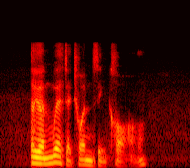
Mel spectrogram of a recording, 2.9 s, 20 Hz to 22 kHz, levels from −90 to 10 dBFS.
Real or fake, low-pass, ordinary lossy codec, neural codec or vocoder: fake; none; none; codec, 16 kHz, 0.8 kbps, ZipCodec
